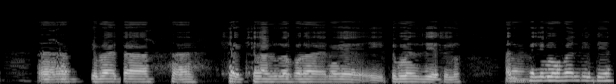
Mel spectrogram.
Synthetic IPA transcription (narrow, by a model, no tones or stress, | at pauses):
kebaɛta | kʰɛlaɾulakɔɹaɛnɛkɛikimɛnsdiasilʊ̃ | azikalimobajldidija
